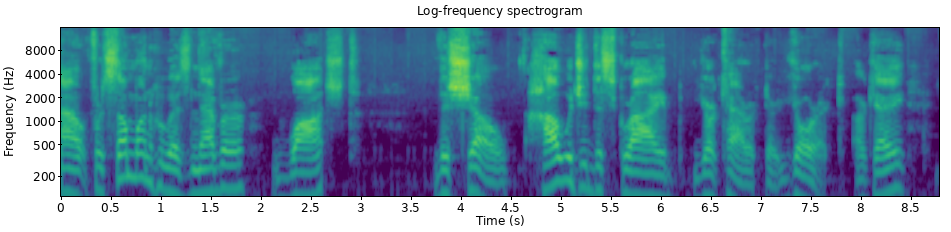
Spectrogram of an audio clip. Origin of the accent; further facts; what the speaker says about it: New York City, New York, United States; now in Northern Virginia, United States; I'm from, born, raised in Queens, and I haven't been back home since 2019 because of COVID.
